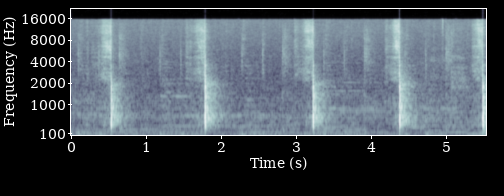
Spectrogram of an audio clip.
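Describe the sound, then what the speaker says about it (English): A kitchen knife slices a carrot on a cutting board in five evenly spaced, crisp chops about a second apart, each a sharp close knock against a quiet background. "you can take nice beautiful slices of the carrot"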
